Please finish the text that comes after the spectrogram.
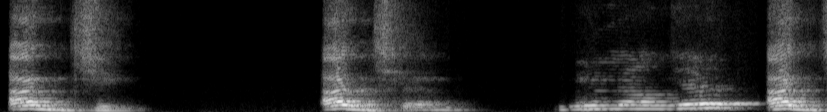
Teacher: জিহ্বার মাঝখান এবং তার বরাবর উপরে তালুর সাথে লাগিয়ে উচ্চারিত হয় জিম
